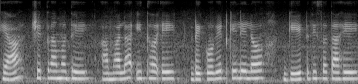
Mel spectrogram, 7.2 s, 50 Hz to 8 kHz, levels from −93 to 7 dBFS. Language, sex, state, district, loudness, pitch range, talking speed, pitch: Marathi, female, Maharashtra, Gondia, -15 LUFS, 225-250 Hz, 85 wpm, 240 Hz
